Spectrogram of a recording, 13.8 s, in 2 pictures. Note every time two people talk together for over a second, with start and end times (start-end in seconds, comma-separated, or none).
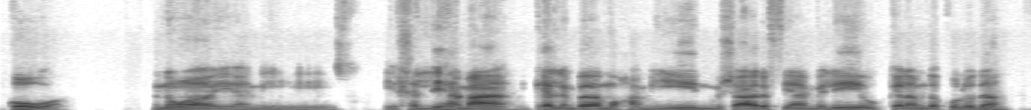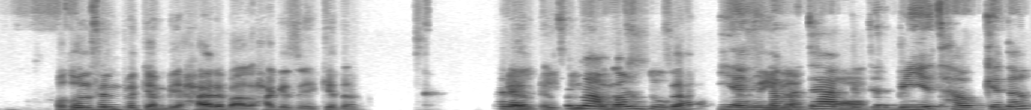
10.2-12.7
